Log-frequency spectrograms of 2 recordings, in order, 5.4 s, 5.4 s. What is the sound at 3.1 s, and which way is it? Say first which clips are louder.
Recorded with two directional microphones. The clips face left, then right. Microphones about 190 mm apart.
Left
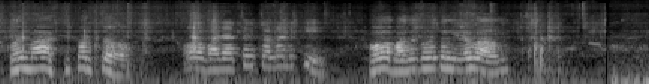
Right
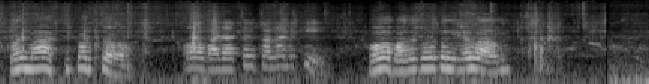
Speech: right 2 dB; 5° right (ahead or behind).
